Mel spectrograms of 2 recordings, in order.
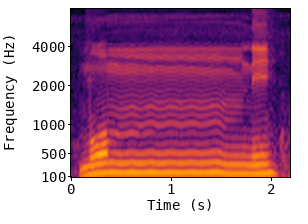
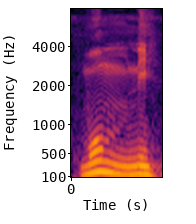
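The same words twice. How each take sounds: First: The m is held with a nasal hum. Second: The m is short, with no nasal hum. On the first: The speaker calls it wrong. "jangan dibaca mumni" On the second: The speaker calls it right. "tidak dibaca dengung"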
